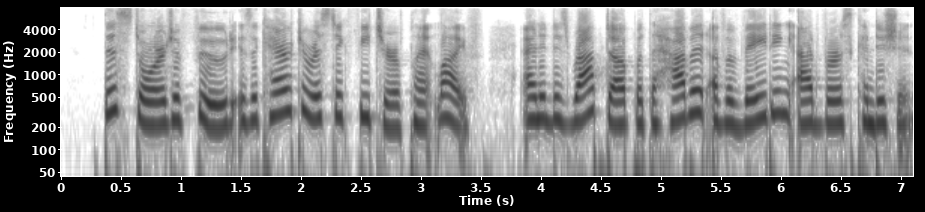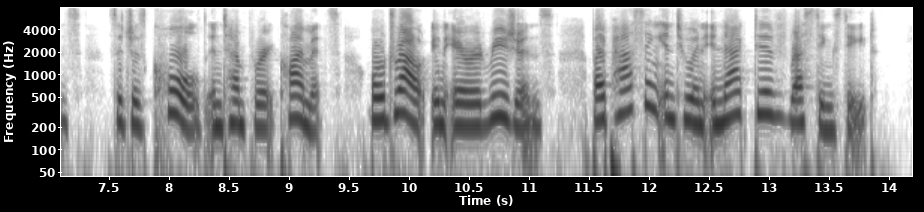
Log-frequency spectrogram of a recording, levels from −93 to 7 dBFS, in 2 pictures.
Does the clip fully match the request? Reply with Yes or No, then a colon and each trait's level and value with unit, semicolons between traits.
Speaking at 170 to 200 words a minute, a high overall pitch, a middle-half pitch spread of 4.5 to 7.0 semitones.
No: average, 175 wpm; high, 235 Hz; average, 3.7 semitones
